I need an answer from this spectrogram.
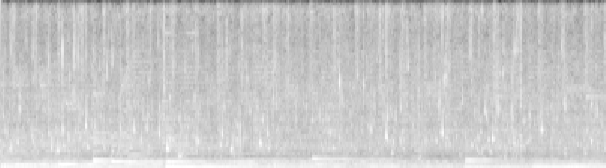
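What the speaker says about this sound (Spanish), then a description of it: "Lo llenan de agua." Water running into a nylon-lined garden pond, a continuous trickling pour with a sustained tonal hum and slight shifts in pitch as it fills.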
